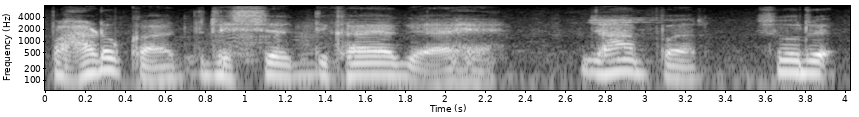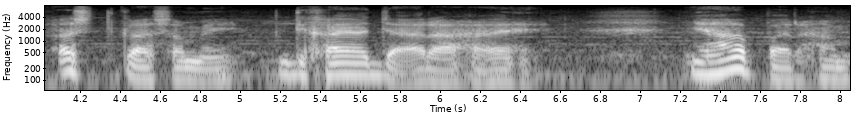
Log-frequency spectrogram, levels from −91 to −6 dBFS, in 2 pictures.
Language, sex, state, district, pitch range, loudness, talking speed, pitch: Hindi, female, Himachal Pradesh, Shimla, 105-150 Hz, -18 LUFS, 140 wpm, 135 Hz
